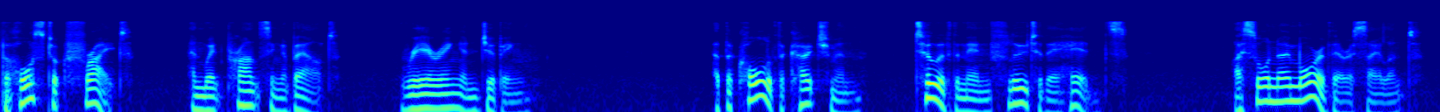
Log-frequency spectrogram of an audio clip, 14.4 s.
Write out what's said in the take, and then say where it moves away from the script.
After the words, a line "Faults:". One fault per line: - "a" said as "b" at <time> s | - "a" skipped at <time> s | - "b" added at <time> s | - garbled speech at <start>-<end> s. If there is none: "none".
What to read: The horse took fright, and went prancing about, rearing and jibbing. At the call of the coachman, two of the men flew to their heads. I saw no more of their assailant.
The horse took fright, and went prancing about, rearing and jibbing. At the call of the coachman, two of the men flew to their heads. I saw no more of their assailant.
Faults:
none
